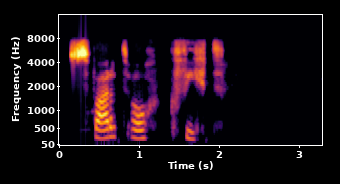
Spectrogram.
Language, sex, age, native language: Icelandic, female, 18-19, Icelandic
